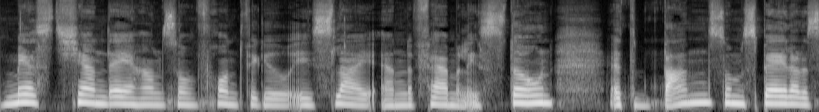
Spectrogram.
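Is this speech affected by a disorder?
No.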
